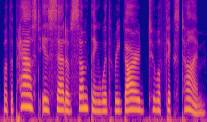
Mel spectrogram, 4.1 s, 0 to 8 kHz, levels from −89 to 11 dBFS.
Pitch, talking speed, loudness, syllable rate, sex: 200 Hz, 190 wpm, -19 LUFS, 4.2 syllables/s, female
